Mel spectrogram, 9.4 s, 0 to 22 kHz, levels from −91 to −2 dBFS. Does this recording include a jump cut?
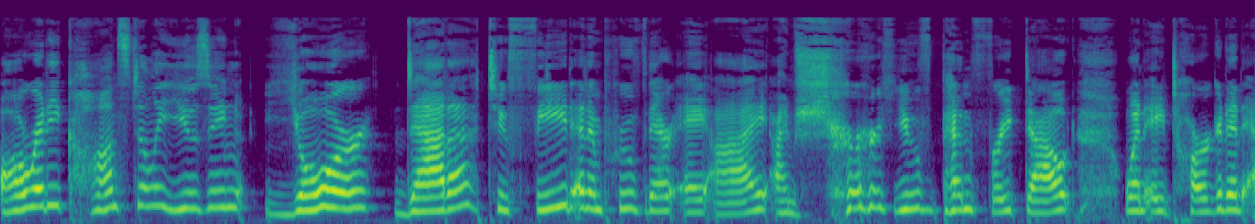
no; 0 cuts

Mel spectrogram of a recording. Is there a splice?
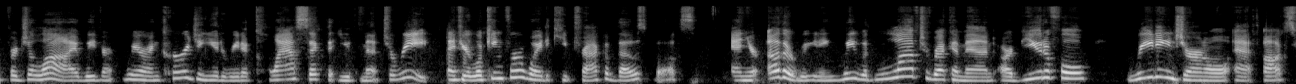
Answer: yes; 2 cuts; at 3.6 s, 4.4 s

